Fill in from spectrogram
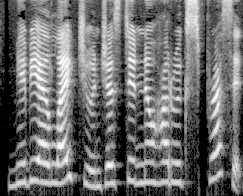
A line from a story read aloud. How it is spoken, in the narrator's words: Nick cried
